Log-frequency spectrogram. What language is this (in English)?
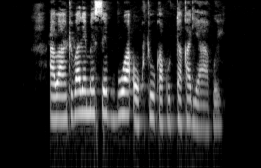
Ganda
